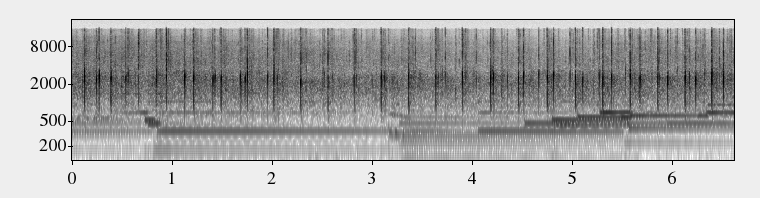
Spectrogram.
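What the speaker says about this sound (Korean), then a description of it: "우리 잠깐 앞으로 나오시면 좀 큰 박수로 좀 축복합시다." Church congregation applauds members called forward at a youth candlelight worship service, a dense, sustained clapping of many hands over a tonal musical backdrop.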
